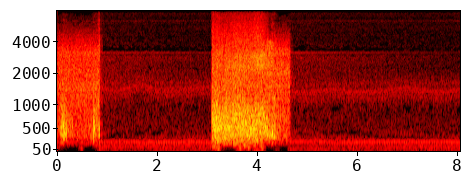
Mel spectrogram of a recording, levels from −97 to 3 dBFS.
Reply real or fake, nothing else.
fake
